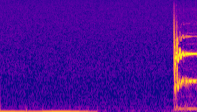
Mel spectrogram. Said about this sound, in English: There's the bell that calls class to order, Quiz Kids, and let's have your attention for question number one.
